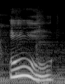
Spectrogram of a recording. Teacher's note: said with the lips pushed out like you're trying to kiss someone and saying ooh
